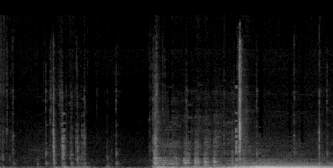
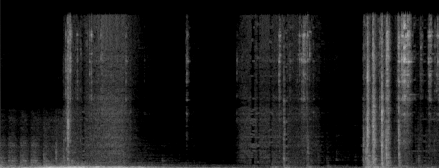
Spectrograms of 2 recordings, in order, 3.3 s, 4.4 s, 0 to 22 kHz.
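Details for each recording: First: Lexus IS200 drift build after a fuel pump replacement: following a deliberate stall it catches at once and rises to a steady, even idle, then is revved to 4K. A normal start; the owner guesses the new pump hadn't registered at first. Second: Lexus IS200 drift-build daily driver that suddenly would not start: two long bursts of starter cranking that never catch or fire. The owner suspects the fuel pump is not pumping enough fuel; a new pump, located under the seat, has been bought.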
